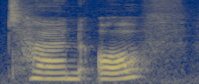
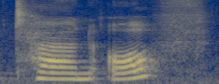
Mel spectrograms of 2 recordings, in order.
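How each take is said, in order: The two takes are said the same way.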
